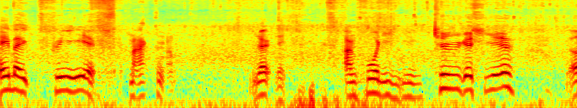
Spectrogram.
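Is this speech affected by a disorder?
Yes: cerebral palsy; mild, ataxic type.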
